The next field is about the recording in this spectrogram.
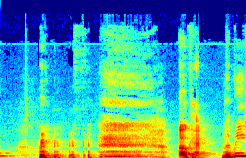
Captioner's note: laughing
